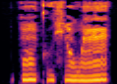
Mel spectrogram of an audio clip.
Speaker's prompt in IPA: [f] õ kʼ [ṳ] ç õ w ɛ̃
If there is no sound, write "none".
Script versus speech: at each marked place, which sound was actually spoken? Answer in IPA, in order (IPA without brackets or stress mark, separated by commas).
p, ṳ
